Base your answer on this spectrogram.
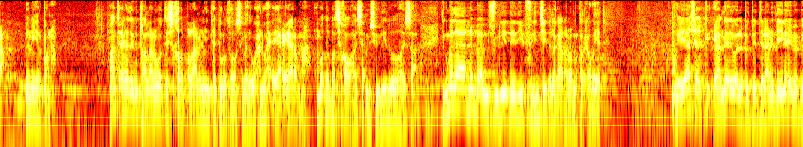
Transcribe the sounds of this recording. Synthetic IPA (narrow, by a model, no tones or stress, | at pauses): ɐ̰ɪnɛjɐrbɐnhɐ | maːnt̪ʰɐʕɪjɐɾɐðɛjkʰʊt̪ʰaːlːaːnɐwaːd̪ɛʃɪqɑðɐbɐlːaːɾɐnɪnt̪ʰaːd̪ɔwlɐd̪hɔːsɪlɛðɛwɑħnɐwɑħʕɪ̰jaːɾʕjaːɾɐmɐʊmːɐd̪ːɐmbaːd̪ʃɪqɑʊɦɛ̰jsa̰mɐsuːlɪjɐd̪baːðʊhɛjsa̰ːd̪̥ɐɡmɐðaɖɐmbaːmɐsuːlɪjɐd̪ɛːðijɔfɪlɪnt̪ʰɛːðɐlɐɣɐrɐβaːmɐrkʰa̰ːd̪ħɔɣɐjɐt̪ʰɐ̥ | ħɔɣɐjjaːʃɐad̪lɛðɛwaːlɐbɛd̪bɛd̪ɛlaːnɛd̪ɛːɪlaːɦhijβaːb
